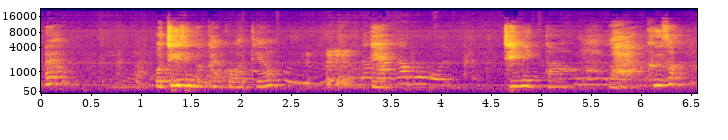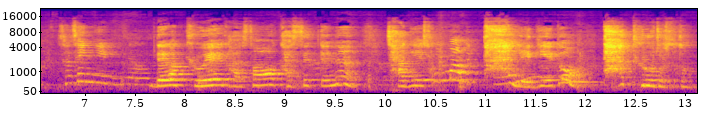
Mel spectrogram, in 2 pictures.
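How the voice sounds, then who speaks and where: Female seminar speaker, high voice, lively and laughing, booming hall echo. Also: measured pace, a crowd in the background. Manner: lively, questions the audience and laughs often. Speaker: speaker at a church teachers' seminar. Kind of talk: interactive seminar talk. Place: church hall. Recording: echoey hall, voice from far off.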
